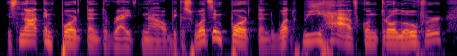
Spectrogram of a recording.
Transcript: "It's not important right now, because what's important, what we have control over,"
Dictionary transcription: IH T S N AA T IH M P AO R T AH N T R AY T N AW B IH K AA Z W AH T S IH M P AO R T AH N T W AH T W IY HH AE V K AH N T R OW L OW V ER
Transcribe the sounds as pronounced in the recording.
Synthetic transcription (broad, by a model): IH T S N AA T IH M P AO R T AH N T R AY T N AW B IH K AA S W AH T S IH M P AO R T AH N T W AH T W IY HH AE V K AH N T R OW L OW V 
